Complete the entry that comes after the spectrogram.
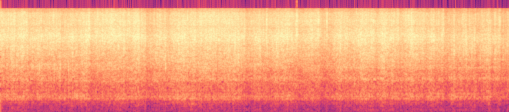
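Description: Chopped vegetables and onions sizzling in hot oil in a pressure cooker as they are stirred, a steady hiss of frying.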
